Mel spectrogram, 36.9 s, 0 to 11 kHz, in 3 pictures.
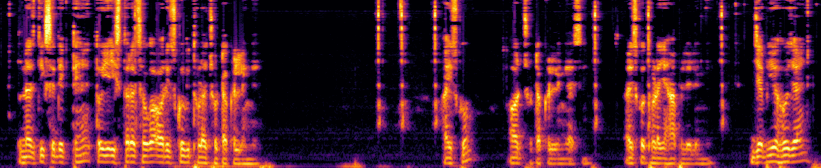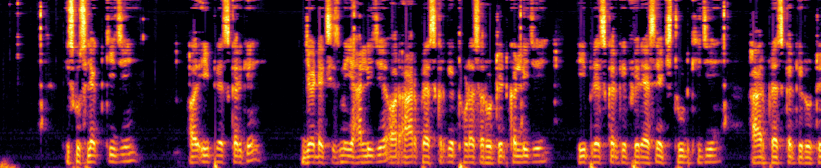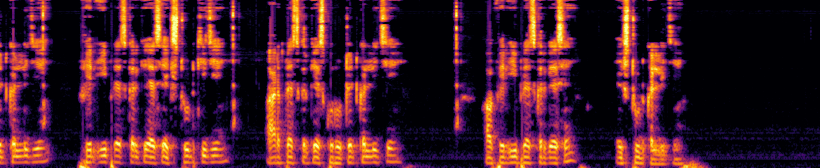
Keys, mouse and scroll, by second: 0.3-1.9 shift+middle drag, 1.9 click, 2.8 s, 5.9 click, 7.6 s, 9.6 click, 10.7 click, 11.1 shift+middle click, 11.6-12.2 scroll up 5, 12.2 shift+middle click, 12.8 click, 14.9 e, 18.3 r, 20.4 e, 23.6 r, 25.9 e, 28.6 r, 31.9 e.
